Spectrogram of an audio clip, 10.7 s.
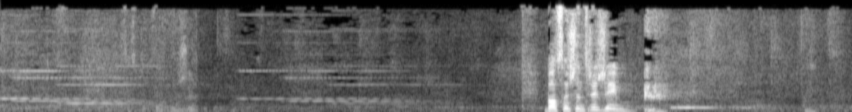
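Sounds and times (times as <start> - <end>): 
parliament voting bell ringing: 0.0 - 2.2, 3.0 - 5.8
speech: 2.0 - 2.7, 6.8 - 8.4.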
